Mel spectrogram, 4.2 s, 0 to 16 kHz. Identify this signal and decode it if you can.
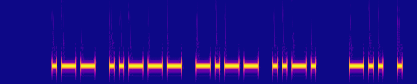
Morse code, heard as a keyed tone, about 25 wpm, 700 Hz. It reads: W2YF DE
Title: USA Callsign DE Callsign - 4 Characters - 25wpm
